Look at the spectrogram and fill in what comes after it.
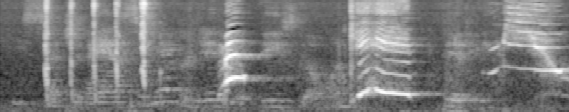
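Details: A female Siamese cat, too lazy to meow much, gives a few short, drawn-out meows among human voices and light tapping clicks.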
